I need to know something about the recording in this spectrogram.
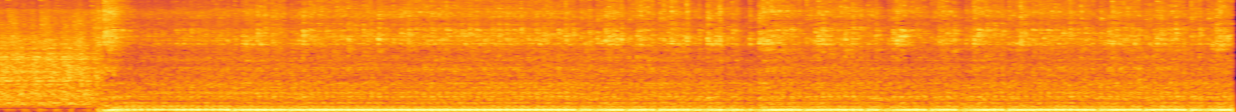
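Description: An old tractor engine starts up and idles with a steady, low chugging rumble.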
